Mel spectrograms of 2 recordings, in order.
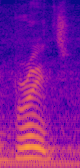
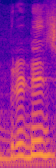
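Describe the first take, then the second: First: The d is silent in the word. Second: The d is pronounced as a separate sound. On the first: The speaker calls it right. "हम इसको क्या पढ़ेंगे, ब्रिज" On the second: The speaker calls it wrong. "हम इसको ब्रिडिज नहीं पढ़ेंगे"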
